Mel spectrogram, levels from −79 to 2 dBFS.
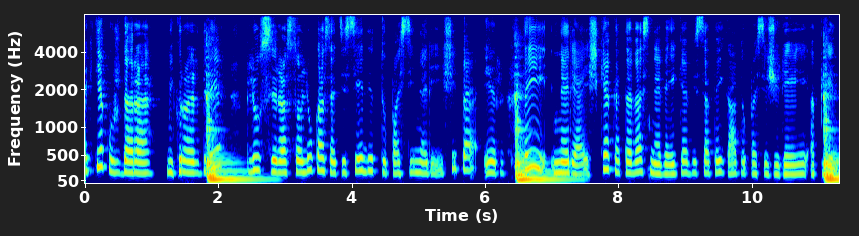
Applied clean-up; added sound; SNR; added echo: classical method Wiener filter.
